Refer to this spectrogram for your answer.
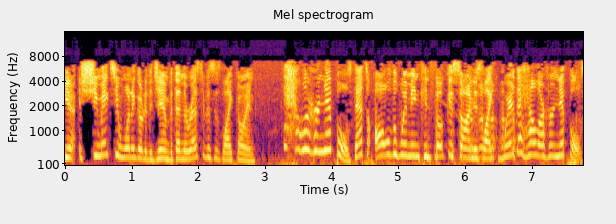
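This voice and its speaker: Over noticeable background noise, a woman talks at a very fast pace in a high pitch with very wide pitch swings. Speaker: podcast host. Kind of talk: casual chat. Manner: animated.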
